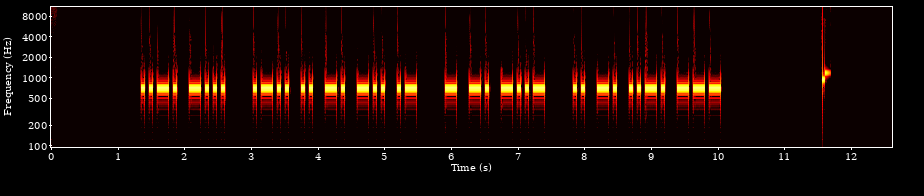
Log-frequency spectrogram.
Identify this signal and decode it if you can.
Morse code, heard as a keyed tone, about 20 wpm, 700 Hz. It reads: FB LINDA TNX INFO
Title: Practice QSO - Exchange 3 - More Info - 20wpm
